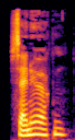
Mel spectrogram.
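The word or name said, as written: sandørken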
